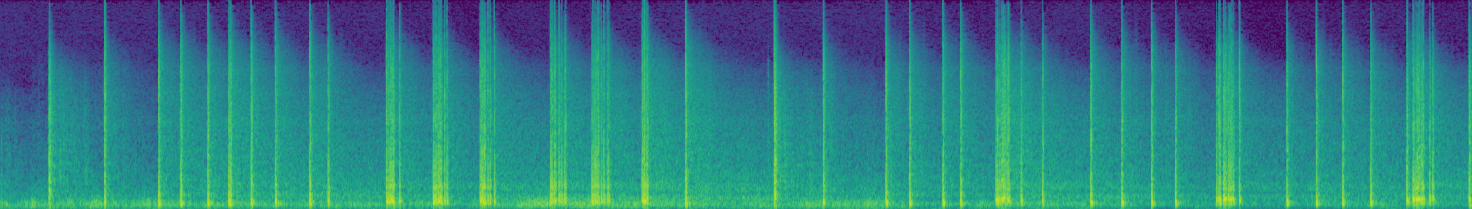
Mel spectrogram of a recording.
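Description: Daytime fireworks display: aerial shells bursting overhead in an irregular run of loud bangs, about one to two a second, each with an echoing tail. A few heavier bursts land in clusters along the way.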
